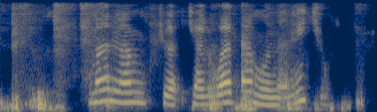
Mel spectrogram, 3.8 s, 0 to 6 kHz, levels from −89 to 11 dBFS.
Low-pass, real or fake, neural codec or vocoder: 5.4 kHz; fake; codec, 44.1 kHz, 2.6 kbps, DAC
